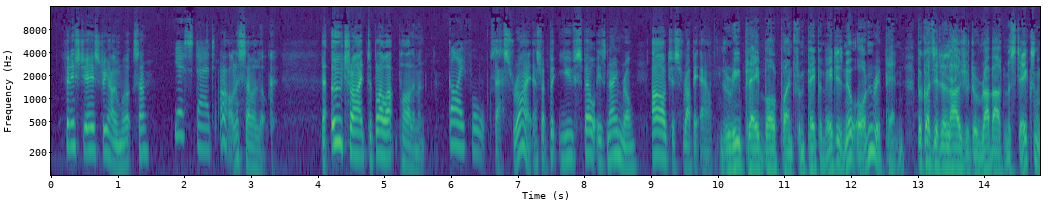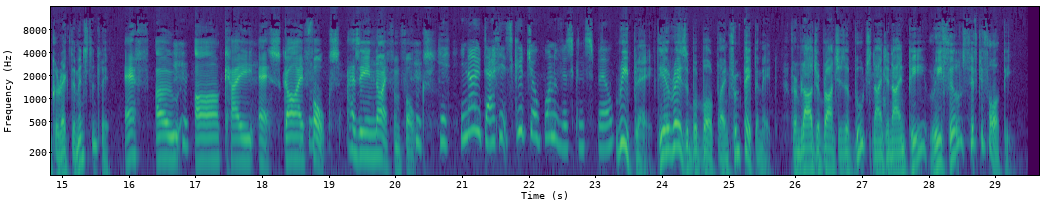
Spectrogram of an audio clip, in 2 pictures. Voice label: Radio Hallam Advert; Papermate Replay Ballpoint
